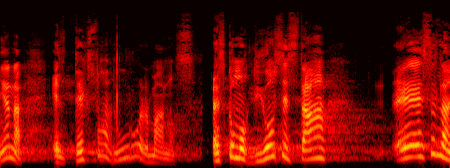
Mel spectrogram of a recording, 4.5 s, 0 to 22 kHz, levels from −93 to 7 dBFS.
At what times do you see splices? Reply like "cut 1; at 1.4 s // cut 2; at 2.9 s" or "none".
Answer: cut 1; at 1.1 s // cut 2; at 2.0 s // cut 3; at 2.5 s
